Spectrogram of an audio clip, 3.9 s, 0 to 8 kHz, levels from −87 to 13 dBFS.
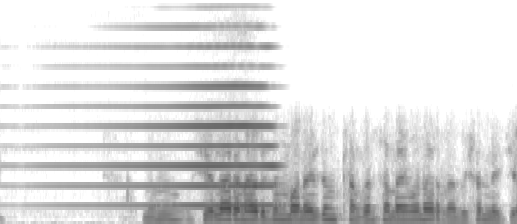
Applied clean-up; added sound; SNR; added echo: none; Bowed string instrument; 3 dB; none.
